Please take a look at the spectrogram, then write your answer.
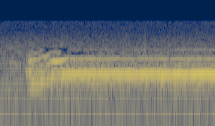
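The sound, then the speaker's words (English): A single long, steady howl of a white wolf, thought to be a she-wolf, among trees, rising at the start and then holding one sustained mournful tone, fairly loud and clear, with no voices. “There, Father. Through the trees. The white wolf.”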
